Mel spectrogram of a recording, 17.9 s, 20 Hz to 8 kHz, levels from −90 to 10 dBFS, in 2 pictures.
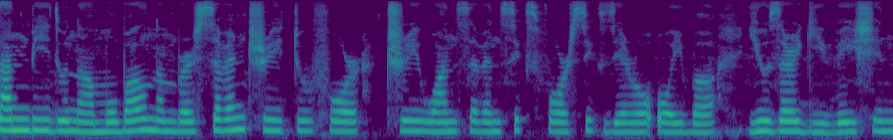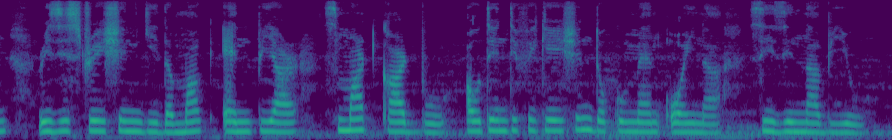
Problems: none marked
